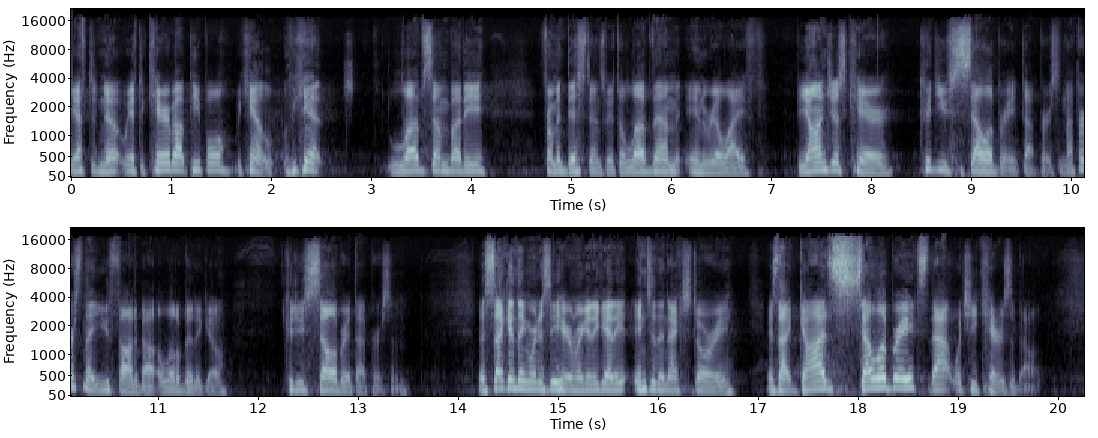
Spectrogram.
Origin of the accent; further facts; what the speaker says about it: California, United States; I'm from California originally. We're like, I don't know, step siblings, I guess.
